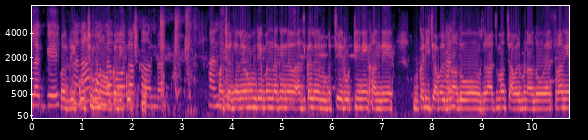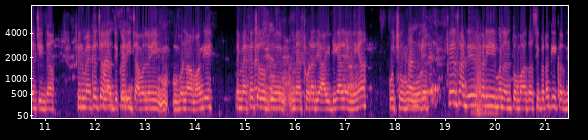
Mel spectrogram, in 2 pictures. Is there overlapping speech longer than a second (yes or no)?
yes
